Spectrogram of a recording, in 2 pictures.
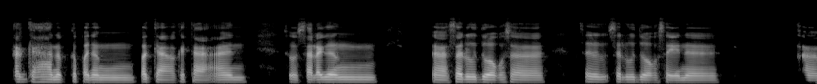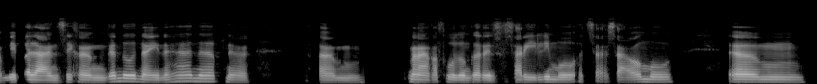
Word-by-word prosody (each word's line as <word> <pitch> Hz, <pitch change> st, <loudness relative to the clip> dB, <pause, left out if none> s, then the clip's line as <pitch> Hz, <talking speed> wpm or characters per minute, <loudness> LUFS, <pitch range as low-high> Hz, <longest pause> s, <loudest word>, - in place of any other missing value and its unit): naghahanap 115 Hz, -1 st, +1 dB
ka -, -, -1 dB
pa 110 Hz, -, +4 dB
ng 105 Hz, -1 st, -1 dB
pagkakakitaan. 105 Hz, -1 st, +1 dB, 0.4 s
So, -, -, -1 dB
talagang, 115 Hz, 0 st, +3 dB, 0.6 s
ah, 105 Hz, -1 st, +5 dB
saludo 120 Hz, -2 st, +4 dB
ako 110 Hz, -, -4 dB
sa 110 Hz, -2 st, +1 dB, 0.6 s
sal 120 Hz, -1 st, -2 dB
saludo 115 Hz, -3 st, -1 dB
ako 105 Hz, -, -10 dB
sa'yo 100 Hz, -1 st, +2 dB
na, 105 Hz, 0 st, +2 dB, 1.1 s
ah, 105 Hz, -1 st, 0 dB
may 110 Hz, -, 0 dB
balanse 105 Hz, 0 st, +2 dB
kang 105 Hz, -1 st, 0 dB
ganun, 140 Hz, 0 st, +1 dB
na 110 Hz, -2 st, +3 dB
hinahanap 140 Hz, +4 st, -2 dB
na, 105 Hz, -2 st, -4 dB, 0.7 s
um, 100 Hz, 0 st, -3 dB, 0.5 s
makakatulong 110 Hz, -1 st, +2 dB
ka 110 Hz, -, +3 dB
rin 105 Hz, -2 st, 0 dB
sa -, -, -11 dB
sarili 110 Hz, +1 st, -1 dB
mo 110 Hz, 0 st, -1 dB
at -, -, -12 dB
sa -, -, -6 dB
asawa 110 Hz, +1 st, -1 dB
mo, 115 Hz, -1 st, -3 dB, 0.6 s
um, 115 Hz, -1 st, +2 dB
110 Hz, 130 wpm, -26 LUFS, 105-115 Hz, 1.1 s, ah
